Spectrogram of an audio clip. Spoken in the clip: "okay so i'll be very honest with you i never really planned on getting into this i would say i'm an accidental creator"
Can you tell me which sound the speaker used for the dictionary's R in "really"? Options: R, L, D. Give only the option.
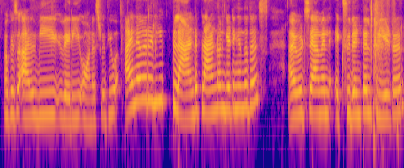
L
